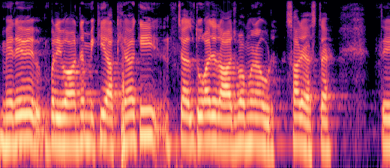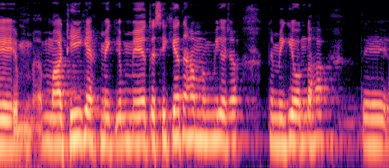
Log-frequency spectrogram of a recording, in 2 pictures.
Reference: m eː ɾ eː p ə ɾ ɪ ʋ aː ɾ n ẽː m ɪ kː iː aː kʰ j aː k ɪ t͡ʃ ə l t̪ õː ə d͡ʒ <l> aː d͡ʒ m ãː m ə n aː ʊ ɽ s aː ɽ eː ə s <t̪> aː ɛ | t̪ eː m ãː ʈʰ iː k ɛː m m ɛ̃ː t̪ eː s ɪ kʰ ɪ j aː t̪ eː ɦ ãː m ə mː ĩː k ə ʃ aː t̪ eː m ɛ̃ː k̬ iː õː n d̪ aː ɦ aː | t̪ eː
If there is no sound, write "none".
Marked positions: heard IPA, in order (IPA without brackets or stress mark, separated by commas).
ɾ, t̪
